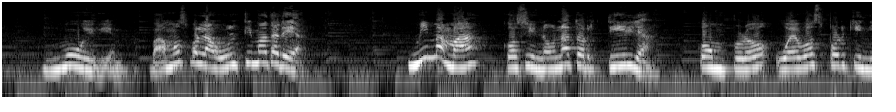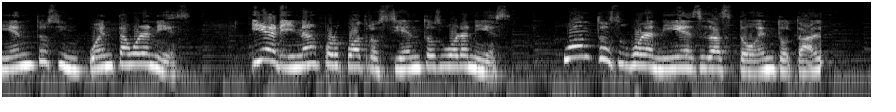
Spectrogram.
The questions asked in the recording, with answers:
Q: ¿Cuántos guaraníes gastó en total?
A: 950 guaraníes en total.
